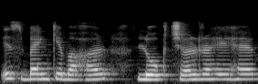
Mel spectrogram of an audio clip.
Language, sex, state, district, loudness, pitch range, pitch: Hindi, female, Himachal Pradesh, Shimla, -16 LUFS, 230-240 Hz, 235 Hz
